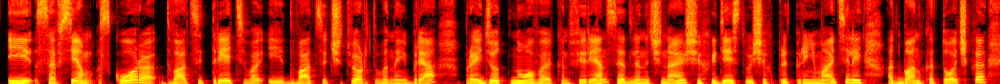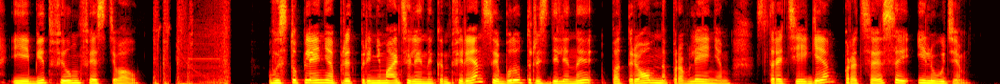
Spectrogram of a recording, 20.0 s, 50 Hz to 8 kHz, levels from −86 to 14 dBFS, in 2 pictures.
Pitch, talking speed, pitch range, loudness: 185 Hz, 100 wpm, 170-205 Hz, -15 LUFS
